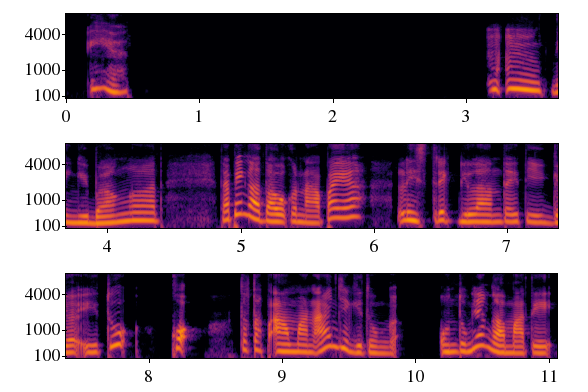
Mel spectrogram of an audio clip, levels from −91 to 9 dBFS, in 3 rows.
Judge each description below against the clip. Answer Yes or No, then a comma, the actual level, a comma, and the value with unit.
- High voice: Yes, high, 215 Hz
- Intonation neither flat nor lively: Yes, average, 5.0 semitones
